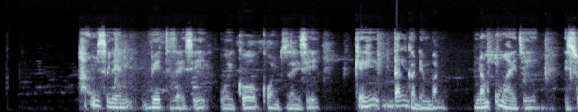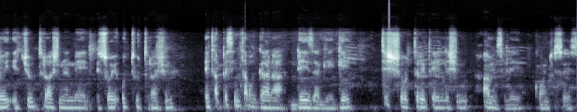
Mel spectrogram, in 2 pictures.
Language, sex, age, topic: Gamo, male, 25-35, agriculture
